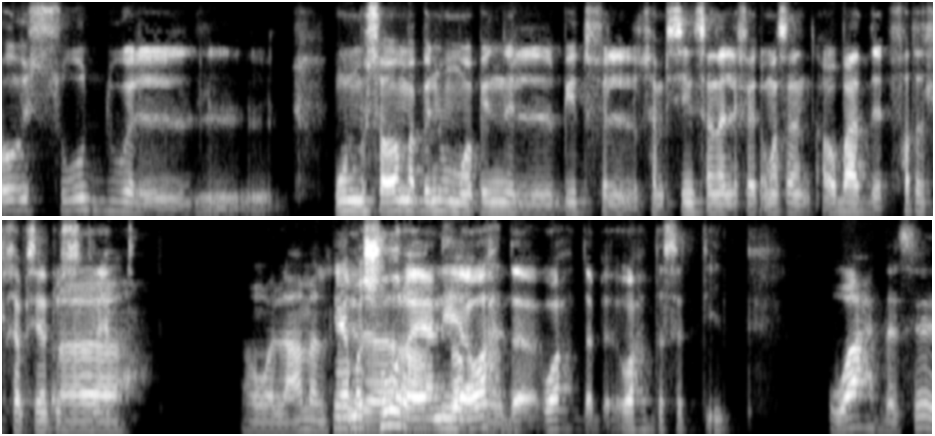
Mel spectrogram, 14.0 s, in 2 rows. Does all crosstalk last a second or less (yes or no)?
no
